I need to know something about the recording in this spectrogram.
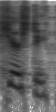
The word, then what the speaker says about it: Kirsty: youth development and emotional wellness of the group christie thank you so much for joining us great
